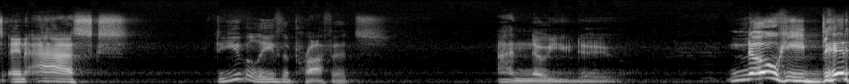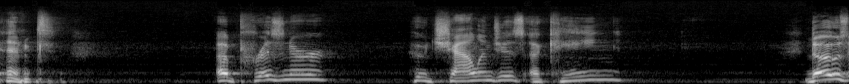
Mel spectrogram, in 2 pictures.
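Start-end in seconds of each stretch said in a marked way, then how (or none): 2.2-6.1 quiet courage. Acted. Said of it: "with unspeakable courage". 7.3-9.0 high, loud, hammed-up scandalized reaction; mock-gasp it, as if utterly scandalized; shocked disbelief. Onlookers hear a prisoner challenge a king, acted loud shock. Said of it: "let out an audible gasp". 10.7-14.7 high, drawn-out disbelief; incredulous question. Acted. Dignitaries watch Paul challenge the king, acted high incredulity. Acting the stunned onlookers' reaction.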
